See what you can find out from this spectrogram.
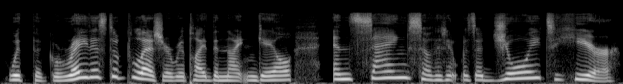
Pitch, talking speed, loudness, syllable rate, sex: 225 Hz, 175 wpm, -18 LUFS, 4.4 syllables/s, female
